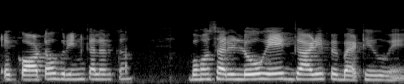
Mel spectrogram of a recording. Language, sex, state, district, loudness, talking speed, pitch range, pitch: Hindi, female, Chhattisgarh, Raipur, -14 LUFS, 190 wpm, 230-245 Hz, 235 Hz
